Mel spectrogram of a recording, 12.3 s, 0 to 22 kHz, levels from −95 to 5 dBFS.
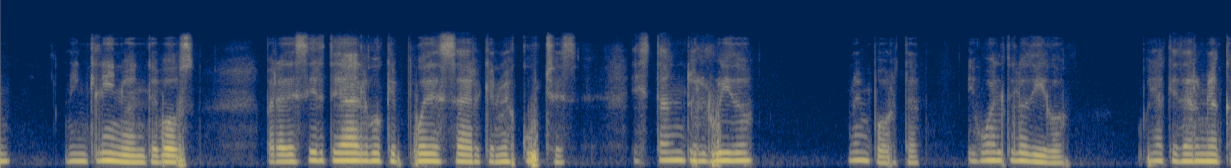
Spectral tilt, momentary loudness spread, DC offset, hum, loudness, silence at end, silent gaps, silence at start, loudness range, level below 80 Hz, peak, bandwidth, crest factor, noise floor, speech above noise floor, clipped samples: -7 dB/octave; 16 LU; under 0.1%; none; -22 LUFS; 0 s; none; 0 s; 6 LU; -48 dBFS; -2 dBFS; 9.4 kHz; 20 dB; -73 dBFS; 52 dB; under 0.1%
